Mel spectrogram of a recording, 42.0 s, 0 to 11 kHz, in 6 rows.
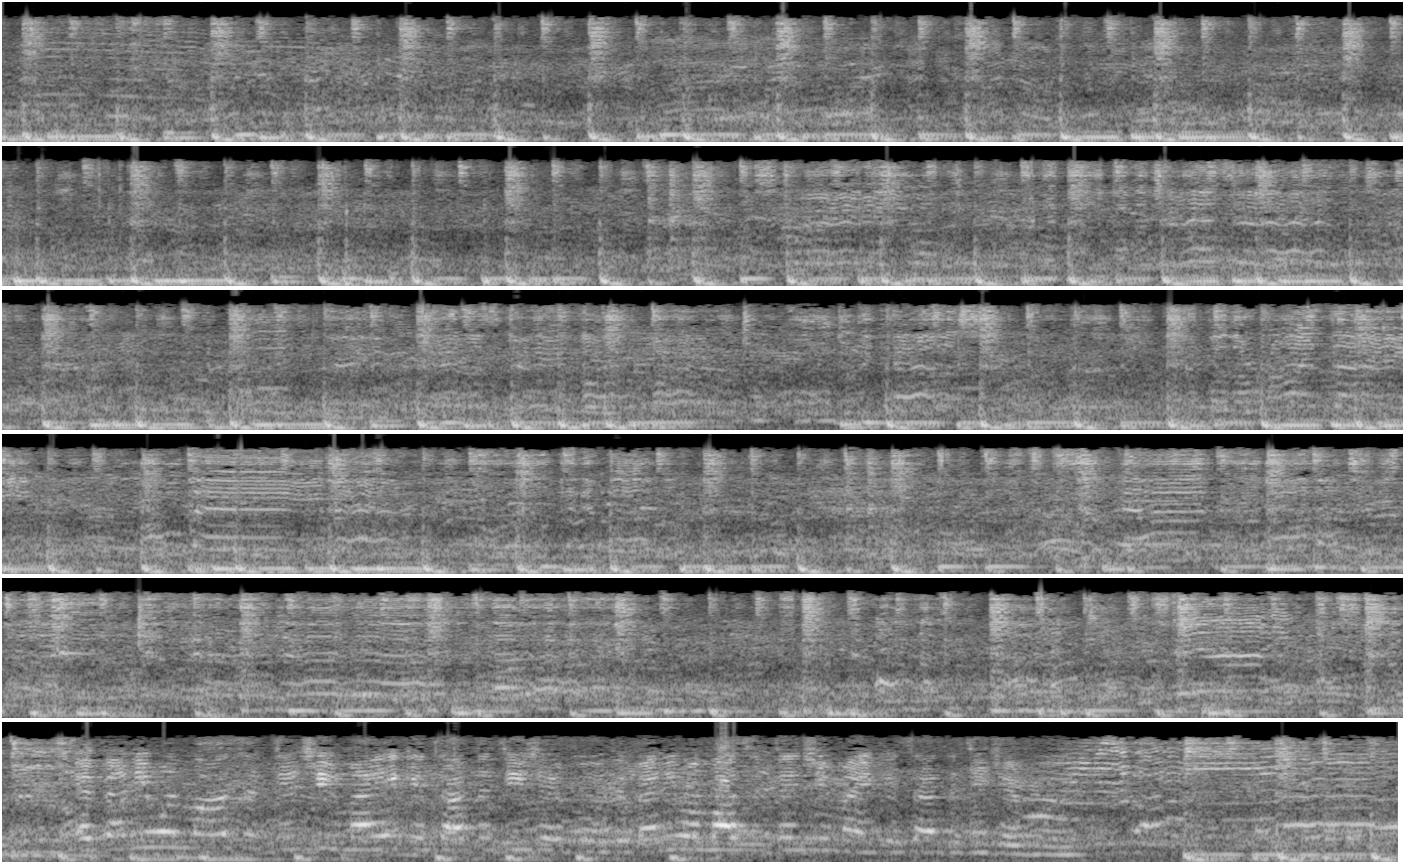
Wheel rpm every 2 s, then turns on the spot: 0, 0, 0, 0, 0, 0, 0, 0, 0, 0, 0, 0, 0, 0, 0, 0, 0, 0, 0, 0, 0.
none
